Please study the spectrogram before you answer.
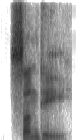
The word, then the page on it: sundae: American English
